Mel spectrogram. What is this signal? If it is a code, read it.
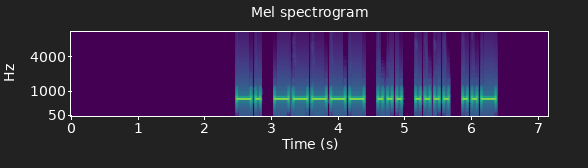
Morse code, heard as a keyed tone, about 17 wpm, 700 Hz. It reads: N0SHU
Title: USA Call Signs - 5 Characters - Repeated 2x - 17wpm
